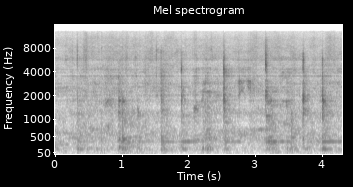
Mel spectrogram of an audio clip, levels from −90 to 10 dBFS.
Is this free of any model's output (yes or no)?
no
